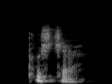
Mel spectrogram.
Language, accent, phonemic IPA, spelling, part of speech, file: English, Southern England, /ˈpʊʃ.t͡ʃɛə(ɹ)/, pushchair, noun, LL-Q1860 (eng)-pushchair.wav
- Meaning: A small carriage in which a baby or child sits and is pushed around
